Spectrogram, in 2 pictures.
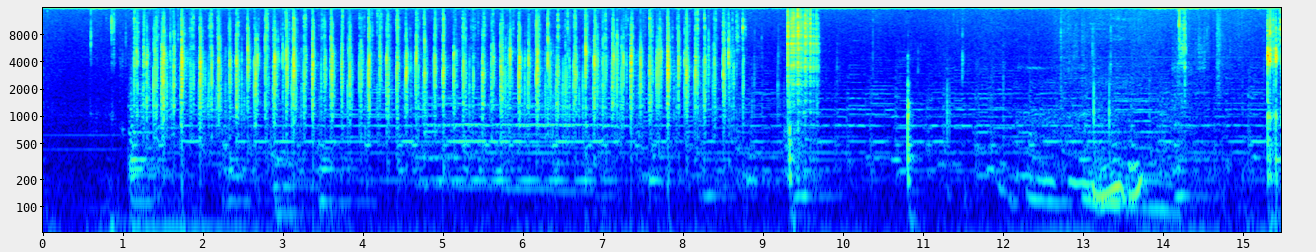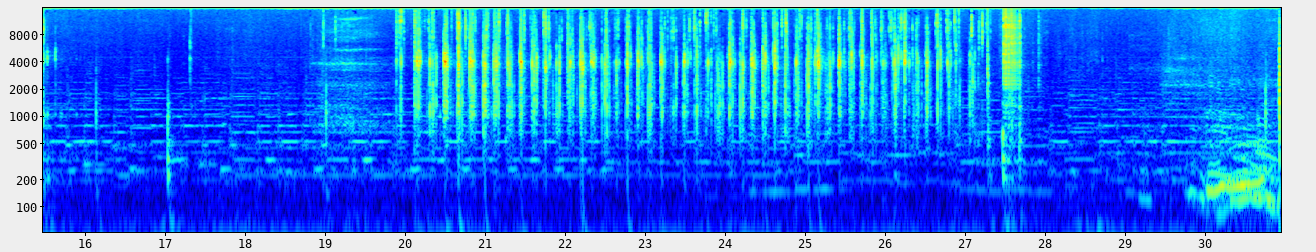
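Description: Dice rattled fast in a cup, in two long runs of dense clicking. Each run ends with a sharp knock as the dice are thrown down, and there is one more knock in the middle. A steady musical drone holds underneath.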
